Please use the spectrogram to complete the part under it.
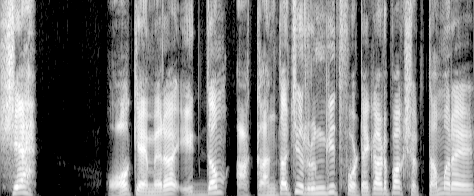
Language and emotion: Goan Konkani, surprised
